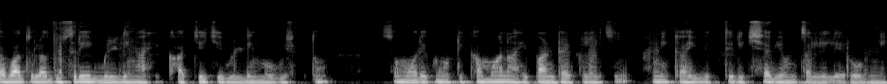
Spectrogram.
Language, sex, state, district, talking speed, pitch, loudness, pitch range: Marathi, male, Maharashtra, Pune, 180 wpm, 95 Hz, -21 LUFS, 90-100 Hz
